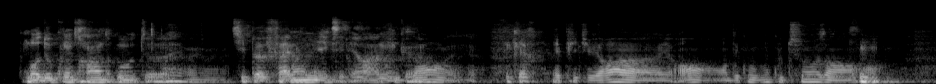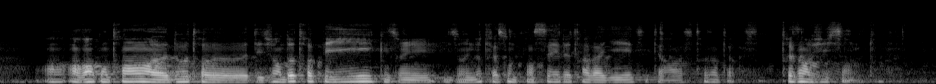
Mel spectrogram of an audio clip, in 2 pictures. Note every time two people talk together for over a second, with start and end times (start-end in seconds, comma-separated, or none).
2.9-4.2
